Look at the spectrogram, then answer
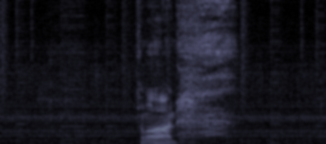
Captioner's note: wheeze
